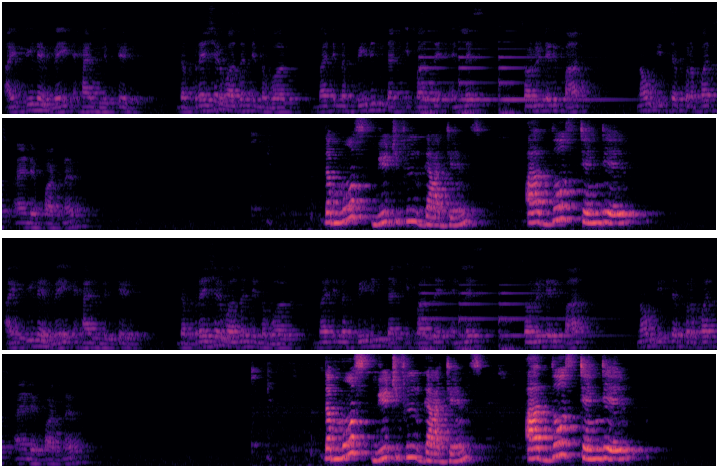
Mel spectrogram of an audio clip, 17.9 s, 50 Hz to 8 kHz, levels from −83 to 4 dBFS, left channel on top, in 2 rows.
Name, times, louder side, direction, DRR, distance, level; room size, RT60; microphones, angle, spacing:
voice 1, 0.0-1.7 2.2-6.0 6.5-7.3 7.9-9.9, equal, 70° left, 5.0 m, -50 dB
Piano, 5.2-7.8, left 5 dB, 90° left, 5.5 m, -56 dB
voice 2, 13.0-14.9 15.5-17.0, right 5 dB, 55° right, 0.7 m, -31 dB
16.5 x 15.0 x 3.1 m
head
